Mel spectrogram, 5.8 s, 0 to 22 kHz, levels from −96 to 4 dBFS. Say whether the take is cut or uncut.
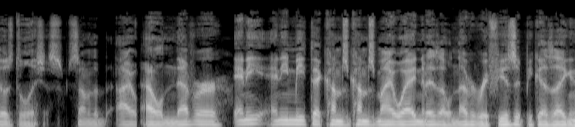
cut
